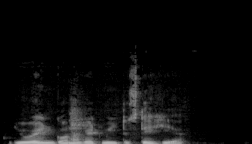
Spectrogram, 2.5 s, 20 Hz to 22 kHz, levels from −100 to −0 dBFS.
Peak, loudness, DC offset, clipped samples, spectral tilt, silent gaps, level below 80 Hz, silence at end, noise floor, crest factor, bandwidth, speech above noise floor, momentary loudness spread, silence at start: -22 dBFS; -38 LUFS; under 0.1%; under 0.1%; -7 dB/octave; none; -76 dBFS; 0.7 s; under -90 dBFS; 16 dB; 12 kHz; over 53 dB; 8 LU; 0.15 s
